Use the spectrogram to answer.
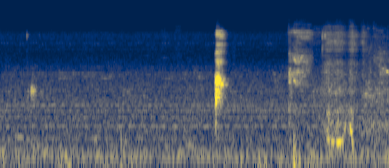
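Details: Woman with hiccups during a conversation: a single sharp, abrupt vocal catch, followed by voices.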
